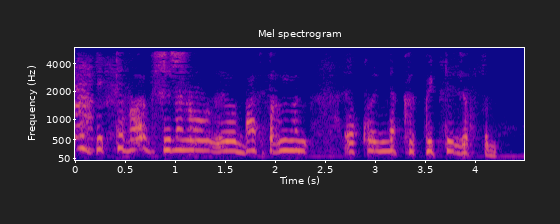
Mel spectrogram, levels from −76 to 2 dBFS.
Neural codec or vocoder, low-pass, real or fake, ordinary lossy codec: codec, 44.1 kHz, 2.6 kbps, DAC; 5.4 kHz; fake; MP3, 24 kbps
